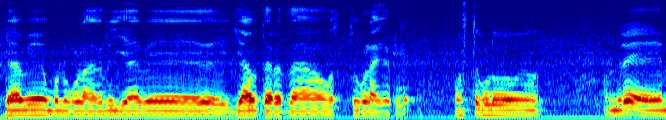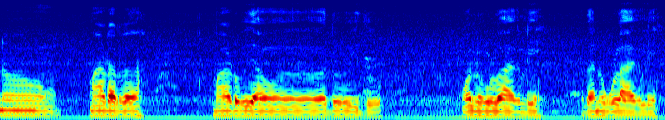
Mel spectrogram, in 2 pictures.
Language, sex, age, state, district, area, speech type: Kannada, male, 30-45, Karnataka, Vijayanagara, rural, spontaneous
